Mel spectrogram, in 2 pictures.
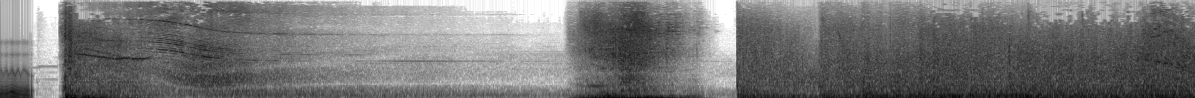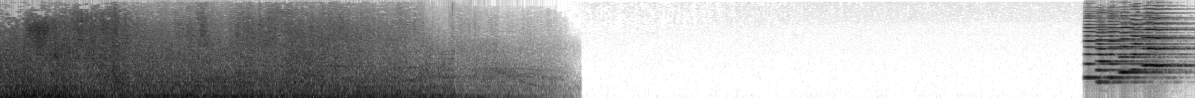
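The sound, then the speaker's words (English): A missile launch and explosion in a video game: a sweeping whistle, then a sharp burst, then a long, loud roar that ends abruptly in silence. A brief rapid clicking follows. “so we will launch a missile and see what happens next. Luana, no, stop, please. Young man, fire.”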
